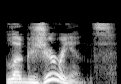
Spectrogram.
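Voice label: "luxuriance", British English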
